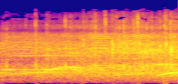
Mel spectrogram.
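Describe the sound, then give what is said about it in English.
A church audience claps during a sermon on tithing, a soft, steady patter of many hands that holds evenly throughout. “That's all the tithers that are clapping, by the way.”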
